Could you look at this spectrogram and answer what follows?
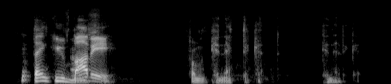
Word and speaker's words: Connecticut: you Bobby from Connecticut Connecticut I wonder why the sea is silent in Connecticut I wonder go ahead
